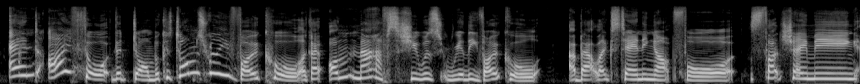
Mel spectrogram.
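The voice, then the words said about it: Strong Queensland Australian accent. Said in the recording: “my accent's strong. My Queensland accent is also strong.”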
